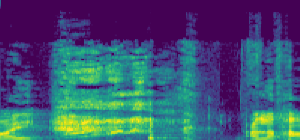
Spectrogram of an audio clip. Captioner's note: person laughing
